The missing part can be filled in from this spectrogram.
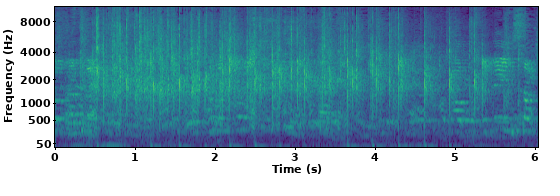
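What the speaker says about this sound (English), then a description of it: "round of applause for her" An audience gives a round of applause, a dense, steady wash of many hands clapping throughout, fairly loud and close, with some voices mixed in.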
